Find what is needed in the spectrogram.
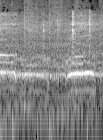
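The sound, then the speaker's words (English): A crowd in Shanghai yelling and shouting as a large number of people come out of an apartment complex, fighting with government workers in full body suits. One raised voice holds a long, high cry over the din, and dull bangs thump at irregular intervals underneath. “People are busting out.”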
